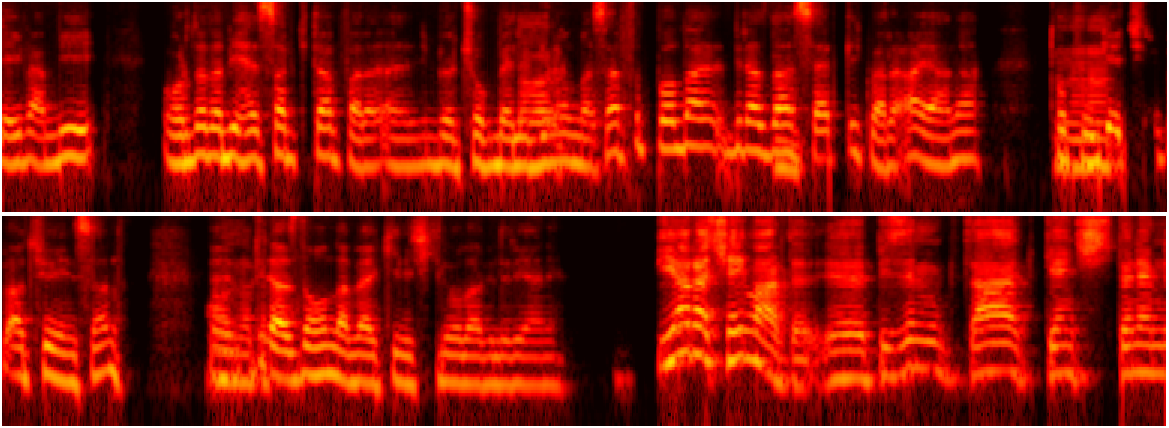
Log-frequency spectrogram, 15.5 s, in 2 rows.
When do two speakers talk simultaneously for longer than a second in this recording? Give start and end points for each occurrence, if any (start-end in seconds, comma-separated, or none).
none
